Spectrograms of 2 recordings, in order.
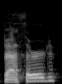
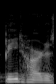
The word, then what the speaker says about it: Beathard: It's pronounced Beathard, but Beathard is just way cooler.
